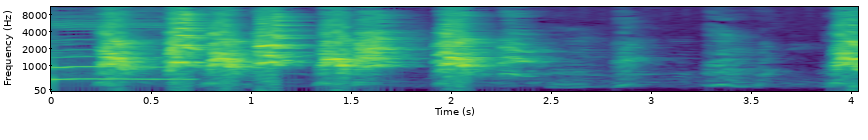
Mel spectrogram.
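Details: Two Chihuahuas, Gracie and JakeJake, 'sing' while begging for a treat: a steady whining note gives way to a rapid burst of yappy, tonal barks and yelps, then a few softer, scattered yips.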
